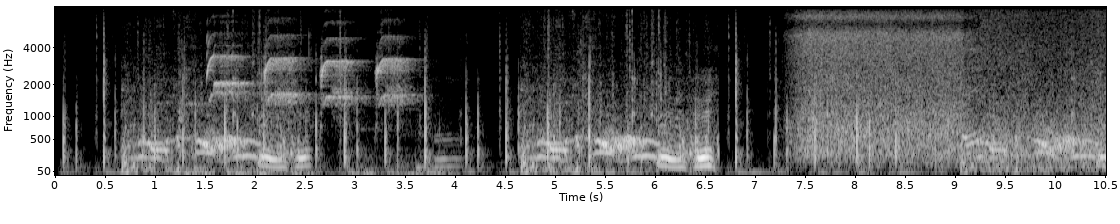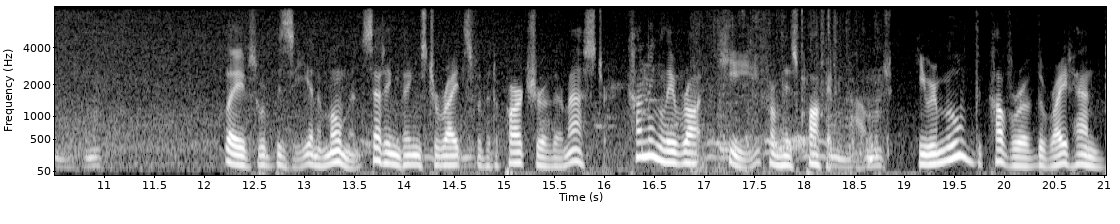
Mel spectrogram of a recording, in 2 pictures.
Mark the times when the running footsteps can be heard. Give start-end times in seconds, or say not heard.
0.1-8.9.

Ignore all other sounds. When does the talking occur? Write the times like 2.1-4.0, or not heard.
12.2-20.9.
